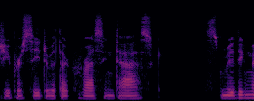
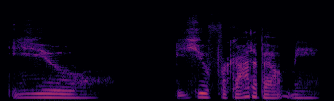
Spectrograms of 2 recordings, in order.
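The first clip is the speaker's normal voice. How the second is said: higher, slow squeaking near tears; squeaky tearful voice; 4 semitones higher, slower than usual. Acted. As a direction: squeak it out through a lump in the throat. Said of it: "The next voice squeaked forth".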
